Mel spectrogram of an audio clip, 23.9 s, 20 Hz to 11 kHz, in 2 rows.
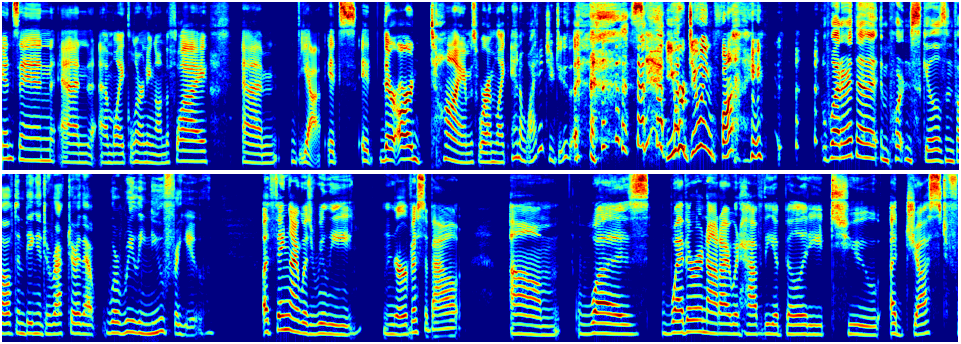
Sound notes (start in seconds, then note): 7.2 both laughing; 9.9 Anna laughs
